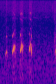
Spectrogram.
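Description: A young goose gives four quick, faint high honking calls in a short evenly spaced burst, followed by a softer fifth call after a brief pause.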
